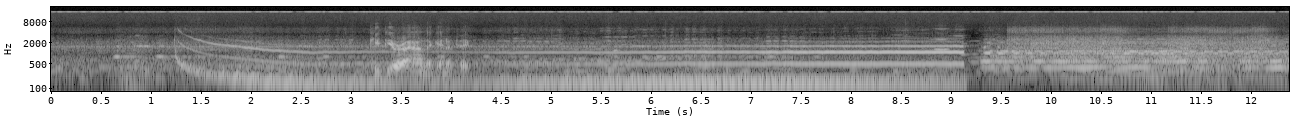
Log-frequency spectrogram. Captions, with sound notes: [machine humming] Keep your eye on the guinea pig. [zapping]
